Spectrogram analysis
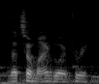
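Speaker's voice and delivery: ordinary delivery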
